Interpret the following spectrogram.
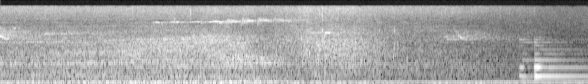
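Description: Steady outdoor ambient noise with a constant low hum, easing slightly after about two seconds.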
